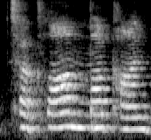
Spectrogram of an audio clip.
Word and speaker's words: Taklamakan: The word how you pronounce it is Gobi, and the other word how you pronounce it is Taklamakan Desert.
